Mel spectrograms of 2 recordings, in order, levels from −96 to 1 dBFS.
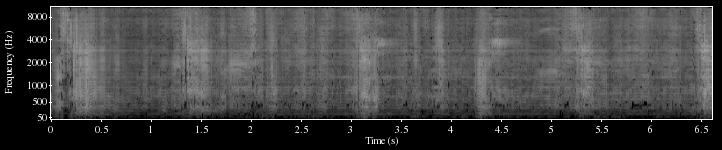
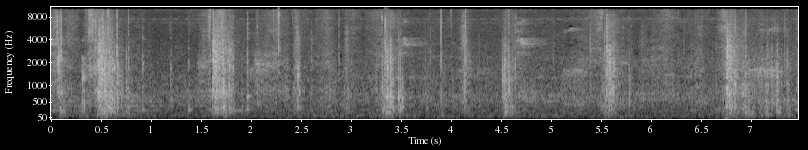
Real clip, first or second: second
